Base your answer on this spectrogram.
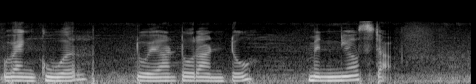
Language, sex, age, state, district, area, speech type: Sindhi, female, 30-45, Maharashtra, Thane, urban, spontaneous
